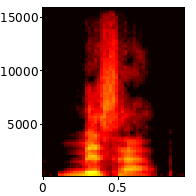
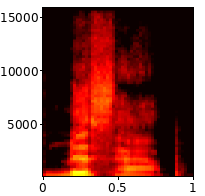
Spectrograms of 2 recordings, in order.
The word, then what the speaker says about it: mishap: has caused countless spelling mistakes over the years mishap the correct pronunciation is mishap but many Americans say Misha as in both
